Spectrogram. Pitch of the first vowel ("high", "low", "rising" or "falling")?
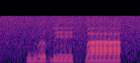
low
